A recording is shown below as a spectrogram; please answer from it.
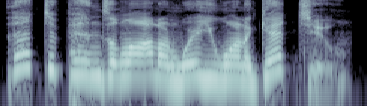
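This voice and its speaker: A woman's voice: sits high, lively intonation, brisk, dry recording, clean studio sound, pitched above the performer's own voice. A woman voicing a teasing, knowing storybook cat who speaks in riddles and grins as if mad. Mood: sly amusement. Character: grinning, teasing male Cheshire Cat, mysterious and mad. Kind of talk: storybook character reading.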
